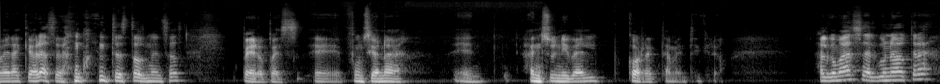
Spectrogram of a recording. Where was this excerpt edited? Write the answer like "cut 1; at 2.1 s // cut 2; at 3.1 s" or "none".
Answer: none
